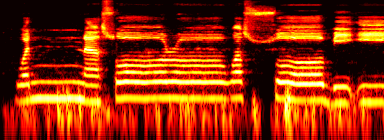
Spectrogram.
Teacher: Wan nasara pastikan cukup dengan kadar 2 harakat dengungnya.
